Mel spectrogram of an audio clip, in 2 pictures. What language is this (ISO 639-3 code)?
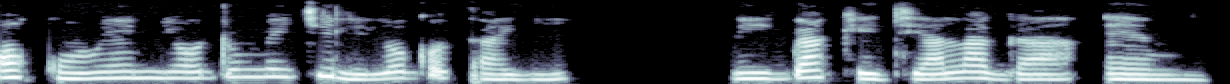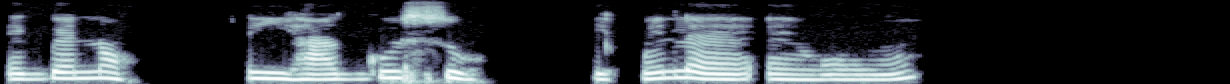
yor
